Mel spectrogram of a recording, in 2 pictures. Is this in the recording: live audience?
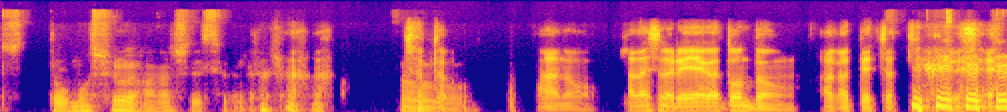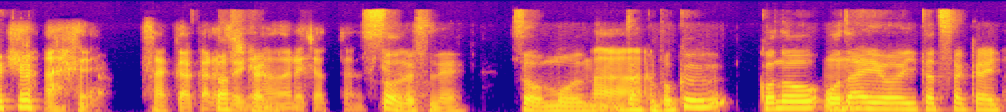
no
